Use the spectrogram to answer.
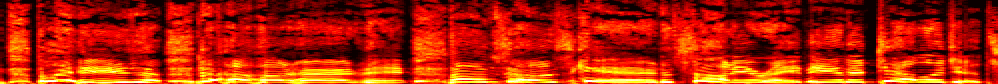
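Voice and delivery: high, wailing mock whimper; mock begging. Host mocks cowards begging officials, high and wailing. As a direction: ham up a cowering coward pleading.

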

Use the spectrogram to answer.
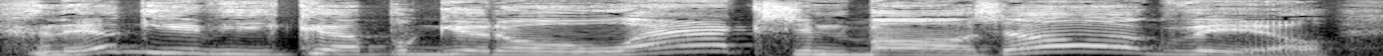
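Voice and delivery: ordinary delivery

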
